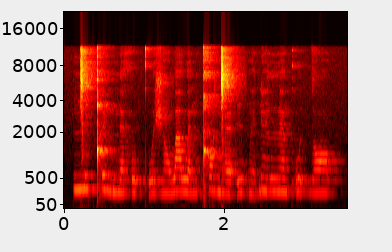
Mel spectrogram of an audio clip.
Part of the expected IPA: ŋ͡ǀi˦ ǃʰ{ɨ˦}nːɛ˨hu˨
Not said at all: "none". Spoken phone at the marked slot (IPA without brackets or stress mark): ɪ˦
